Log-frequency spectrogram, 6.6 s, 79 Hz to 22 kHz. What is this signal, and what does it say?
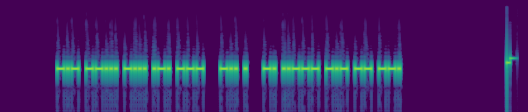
Morse code, heard as a keyed tone, about 40 wpm, 700 Hz. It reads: K7BRO DE N2KMG
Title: USA Callsign DE Callsign - 5 Characters - 40wpm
